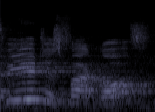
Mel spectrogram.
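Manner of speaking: snapped high, with a laugh; a girl snapping at him, played for laughs; mock snappy girl. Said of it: "She just looks at me and goes".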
